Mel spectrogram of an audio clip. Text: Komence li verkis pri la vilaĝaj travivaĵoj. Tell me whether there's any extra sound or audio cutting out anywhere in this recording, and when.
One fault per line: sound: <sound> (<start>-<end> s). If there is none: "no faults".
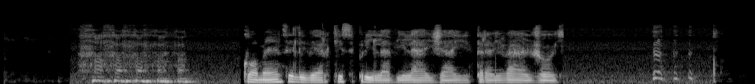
sound: laugh (0.8-2.0 s)
sound: laugh (6.5-7.0 s)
